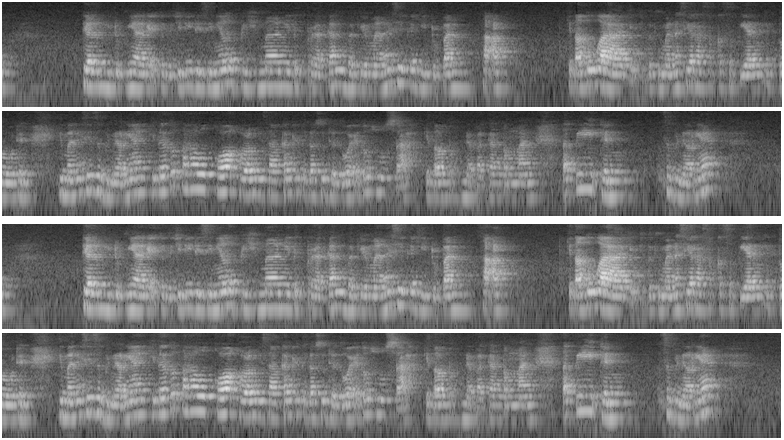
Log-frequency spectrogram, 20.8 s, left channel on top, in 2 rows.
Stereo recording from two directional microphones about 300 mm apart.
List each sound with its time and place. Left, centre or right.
1.0 s a woman's voice: centre
10.6 s a woman's voice: centre
13.0 s speech: left
13.6 s a woman's voice: centre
